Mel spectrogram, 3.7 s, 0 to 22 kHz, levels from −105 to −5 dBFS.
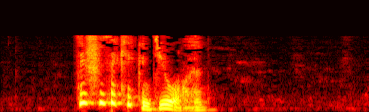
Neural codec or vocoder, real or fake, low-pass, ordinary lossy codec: vocoder, 44.1 kHz, 128 mel bands, Pupu-Vocoder; fake; 7.2 kHz; MP3, 24 kbps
